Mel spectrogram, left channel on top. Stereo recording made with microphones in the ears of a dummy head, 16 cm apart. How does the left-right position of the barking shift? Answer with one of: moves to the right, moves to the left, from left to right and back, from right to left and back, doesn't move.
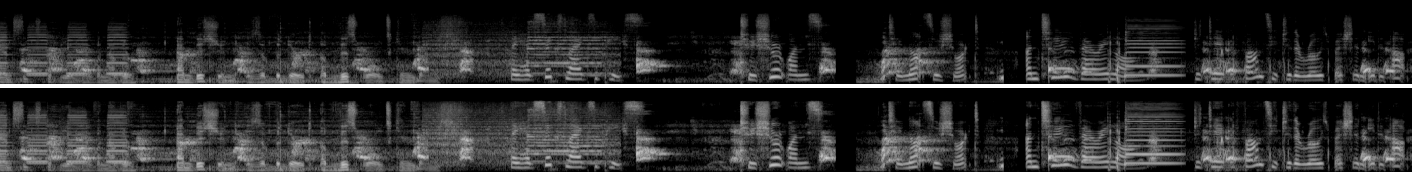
doesn't move.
